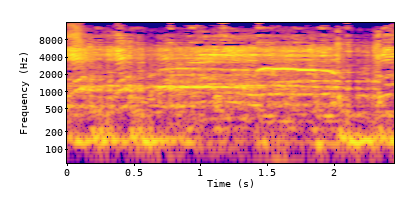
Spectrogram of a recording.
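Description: Children shouting and cheering over a drum beat, with one high held shout near the end.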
